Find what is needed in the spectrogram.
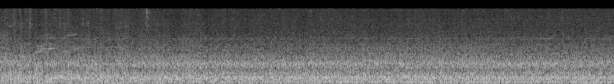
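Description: Steady road and engine noise inside the cabin of a moving car.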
